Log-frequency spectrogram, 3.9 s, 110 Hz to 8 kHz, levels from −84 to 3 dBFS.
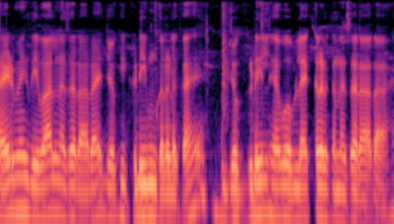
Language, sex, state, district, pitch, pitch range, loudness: Hindi, male, Delhi, New Delhi, 115 Hz, 110-115 Hz, -18 LUFS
